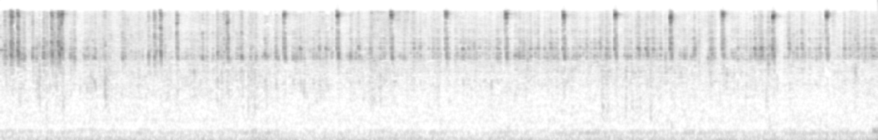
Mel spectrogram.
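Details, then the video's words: High-pitched cricket chirps come as a dense run of short, rattling pulses with no pause, set against low background rumble. "Crickets Chirping"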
